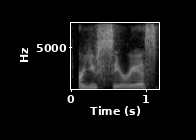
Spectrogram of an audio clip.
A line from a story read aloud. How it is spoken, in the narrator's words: Dash hissed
